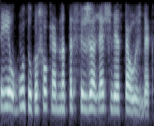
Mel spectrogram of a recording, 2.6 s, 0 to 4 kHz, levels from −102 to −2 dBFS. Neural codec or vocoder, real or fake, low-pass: codec, 16 kHz, 1 kbps, FunCodec, trained on LibriTTS, 50 frames a second; fake; 3.6 kHz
